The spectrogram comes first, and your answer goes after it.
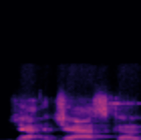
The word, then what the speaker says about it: Jasco: that you work for uh how do you pronounce it is it jasco jsco yep jasco games co you have an incredible library of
